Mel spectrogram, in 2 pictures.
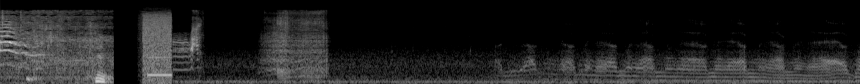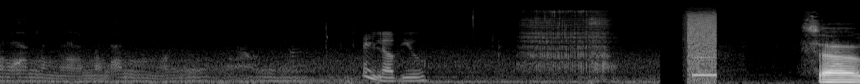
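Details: Domestic cat from a compilation of cats fed up with their owners, giving a long drawn-out wavering yowl of about six seconds, then a short rising meow, with loud bursts of noise and voices at the start and end.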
